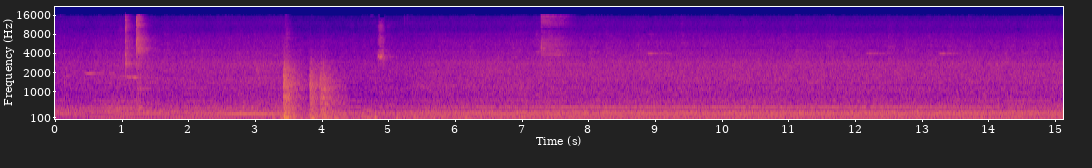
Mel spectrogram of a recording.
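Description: Two sharp knocks about three and a half and four seconds in, like a door or cabinet shutting, then a steady machine hum with a low, even tone that runs on unchanged.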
